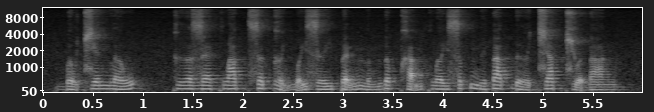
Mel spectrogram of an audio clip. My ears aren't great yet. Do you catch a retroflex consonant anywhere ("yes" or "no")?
no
